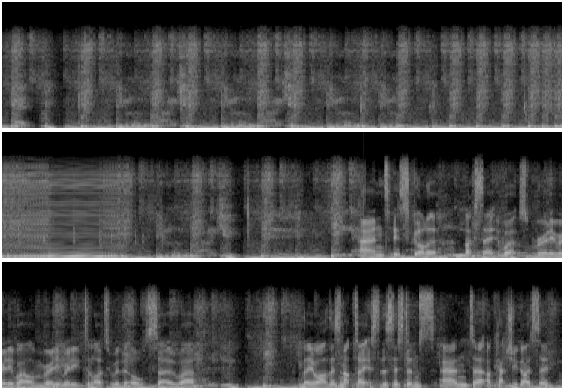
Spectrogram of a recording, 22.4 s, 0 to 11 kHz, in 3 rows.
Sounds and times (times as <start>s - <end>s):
Music: 0.0s - 22.4s
Speech: 12.0s - 17.9s, 18.9s - 22.4s.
